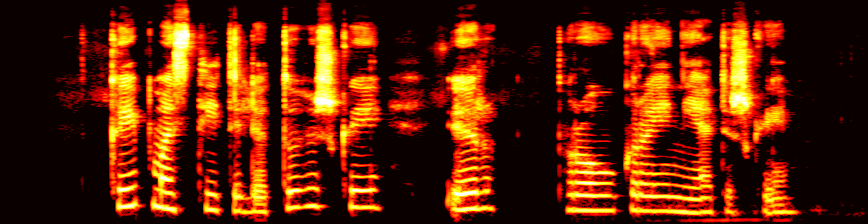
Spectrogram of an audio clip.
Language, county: Lithuanian, Tauragė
